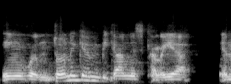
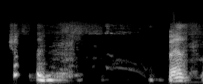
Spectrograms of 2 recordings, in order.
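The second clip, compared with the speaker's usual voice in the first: Yorkshire impression; 6 semitones higher than usual. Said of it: "Yorkshire, and she goes".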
